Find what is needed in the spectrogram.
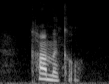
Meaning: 1. Originally, relating to comedy 2. Funny, whimsically amusing 3. Laughable; ridiculous
- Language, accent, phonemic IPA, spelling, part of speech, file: English, US, /ˈkɑmɪkəl/, comical, adjective, En-us-comical.ogg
